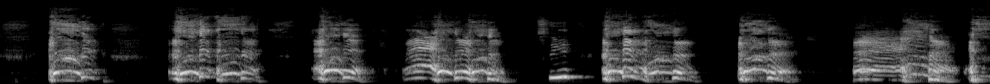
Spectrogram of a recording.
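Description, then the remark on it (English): A loud coughing fit in the middle of an interview: about eight harsh, raspy coughs in rapid bursts with short gaps between them, and a brief spoken word in the middle. “A cough attack in the middle of an interview.”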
